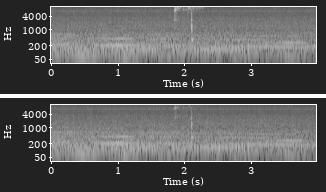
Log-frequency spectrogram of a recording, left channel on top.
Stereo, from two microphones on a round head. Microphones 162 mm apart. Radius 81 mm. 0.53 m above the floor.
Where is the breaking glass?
40° left (ahead or behind).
